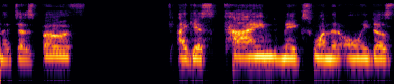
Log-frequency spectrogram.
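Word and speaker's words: Kiinde: Another bottle warmer that is exclusively for breast milk, made by, I don't even know how to pronounce it, Kind, the K-I-I-N-D-E. It's Kind. I'll never understand. I always called it Kindy, and me and Jewel were funny, interesting.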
